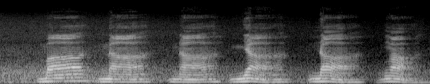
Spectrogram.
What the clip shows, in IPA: ma, n̪a, na, ɲa, ɳa, ŋa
